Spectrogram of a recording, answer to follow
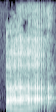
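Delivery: "ää" held long, the open a of tank; drawn-out vowel. Shown as a demonstration. Teacher demonstrating the dotted A, "ää" held long. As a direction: stretch "ää" as one long front vowel. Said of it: "is pronounced".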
